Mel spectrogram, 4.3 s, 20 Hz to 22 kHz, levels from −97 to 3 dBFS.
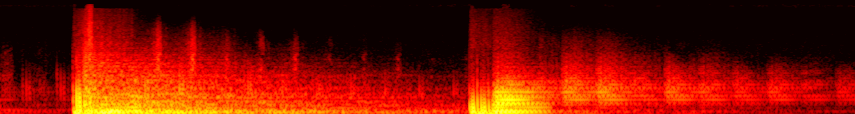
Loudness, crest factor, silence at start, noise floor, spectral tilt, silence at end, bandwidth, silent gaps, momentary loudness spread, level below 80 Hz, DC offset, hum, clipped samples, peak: -24 LUFS; 20 dB; 0.35 s; -55 dBFS; -9 dB/octave; 0.85 s; 10.5 kHz; none; 24 LU; -34 dBFS; under 0.1%; none; under 0.1%; -6 dBFS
